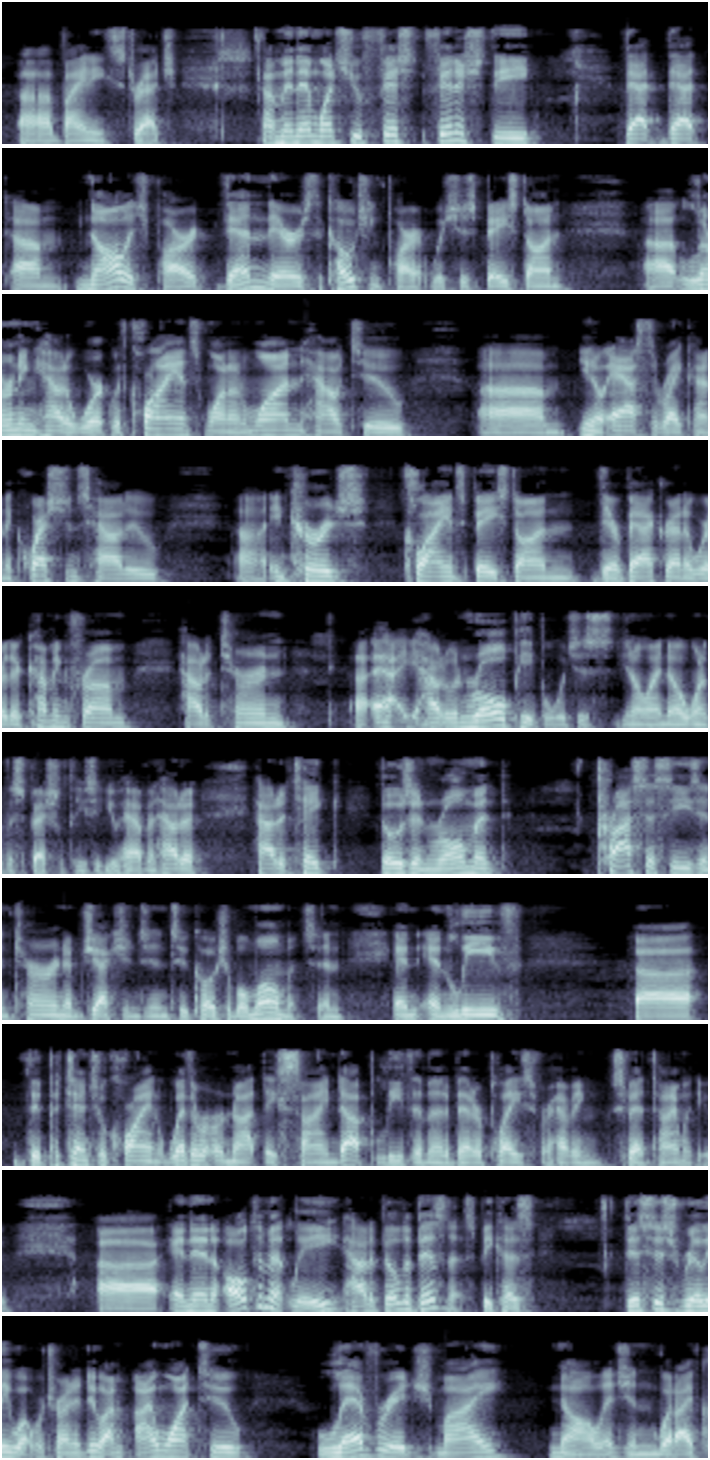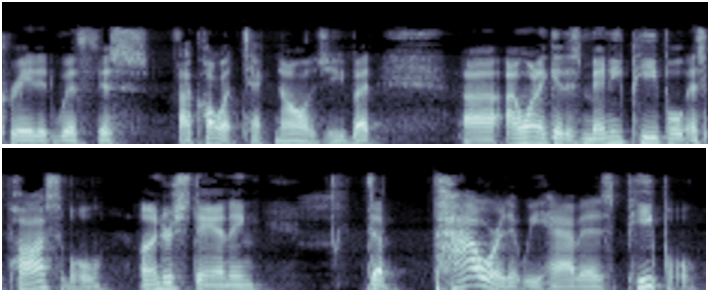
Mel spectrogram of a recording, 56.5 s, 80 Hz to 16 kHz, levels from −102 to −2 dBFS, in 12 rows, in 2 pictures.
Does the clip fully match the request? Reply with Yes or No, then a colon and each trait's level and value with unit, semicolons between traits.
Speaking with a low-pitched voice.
Yes: low, 115 Hz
